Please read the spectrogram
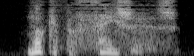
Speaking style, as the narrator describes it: Susanna murmured

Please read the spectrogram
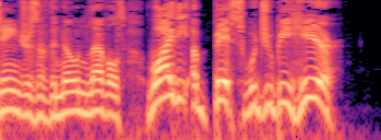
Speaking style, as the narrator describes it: Dale roared

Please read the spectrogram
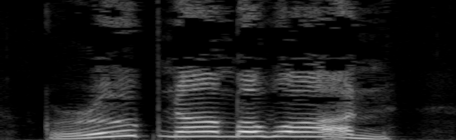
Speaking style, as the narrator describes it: roared Mr

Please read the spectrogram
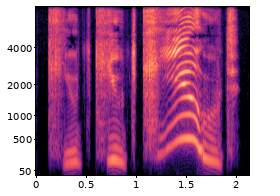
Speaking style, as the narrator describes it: Richie exclaimed

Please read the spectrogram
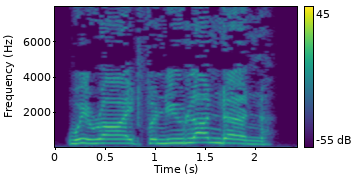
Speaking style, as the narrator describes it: Mace shouted over the assembled crowd of soldiers

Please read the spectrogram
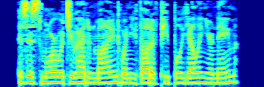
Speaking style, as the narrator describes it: Donovan asked quietly from beside me

